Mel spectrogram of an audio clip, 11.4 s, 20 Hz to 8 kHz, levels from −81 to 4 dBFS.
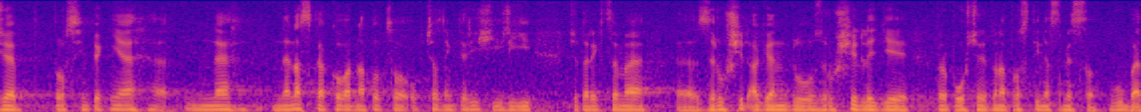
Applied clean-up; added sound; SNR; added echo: none; Water; 19 dB; none.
